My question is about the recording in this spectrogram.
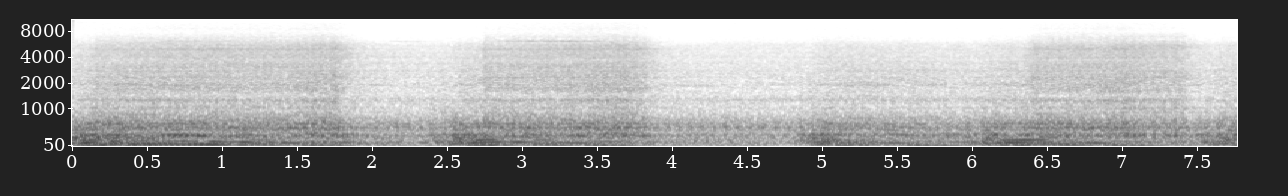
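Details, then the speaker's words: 2022 Renault Logan three-cylinder, 111,000 km: fast, irregular clatter of about three to four per second over the engine rumble, rising and falling in waves; variable valve timing solenoid clogged with oil crust and sludge, electronics OK, not the engine; fixed by replacing it. "bom vocês viram aí né o baita de um barulho né bom vamos lá sem rodeio sem ficar é rodeando o vídeo é isso daqui galera Ó a solenoides tá essa aqui é a solenoides do Logan dele que eu troquei"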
